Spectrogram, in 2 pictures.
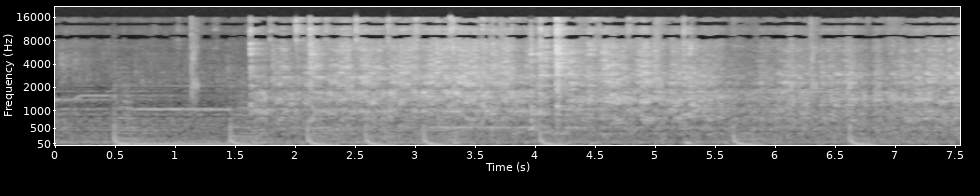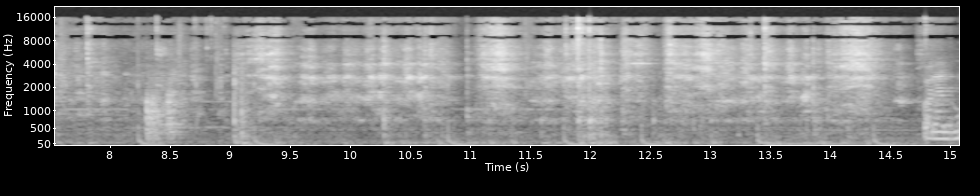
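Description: Wire whisk stirring and scraping in a small nonstick saucepan, working flour into melted butter for a béchamel roux, over a soft sizzle. The whisk strokes turn louder and quicker from about eight seconds in.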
